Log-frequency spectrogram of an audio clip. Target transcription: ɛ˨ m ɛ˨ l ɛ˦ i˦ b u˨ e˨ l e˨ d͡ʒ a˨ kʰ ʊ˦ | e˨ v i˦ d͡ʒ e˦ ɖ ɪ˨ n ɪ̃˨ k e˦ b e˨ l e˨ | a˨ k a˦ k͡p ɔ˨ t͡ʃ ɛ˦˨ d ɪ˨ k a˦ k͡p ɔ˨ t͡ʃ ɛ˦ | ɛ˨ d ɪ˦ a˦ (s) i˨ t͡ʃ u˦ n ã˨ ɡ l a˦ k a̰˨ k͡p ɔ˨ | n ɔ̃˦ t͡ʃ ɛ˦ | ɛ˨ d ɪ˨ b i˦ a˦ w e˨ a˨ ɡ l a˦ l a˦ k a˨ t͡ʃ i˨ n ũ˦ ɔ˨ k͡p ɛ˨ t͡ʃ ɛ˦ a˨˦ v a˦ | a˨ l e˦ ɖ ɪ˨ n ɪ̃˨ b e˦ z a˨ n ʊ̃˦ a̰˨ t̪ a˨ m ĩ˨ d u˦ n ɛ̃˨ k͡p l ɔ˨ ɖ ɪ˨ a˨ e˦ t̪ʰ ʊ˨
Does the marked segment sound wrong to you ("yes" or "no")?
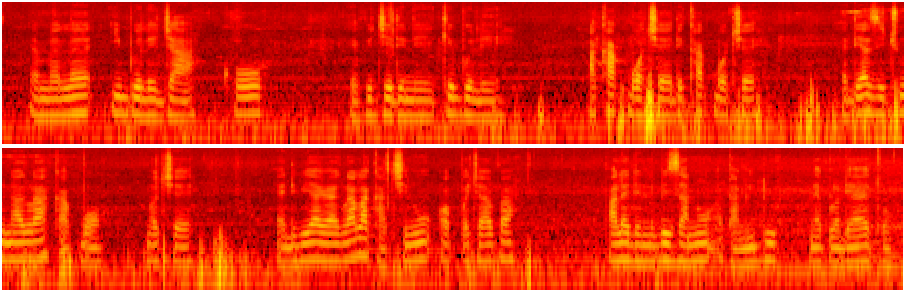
yes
